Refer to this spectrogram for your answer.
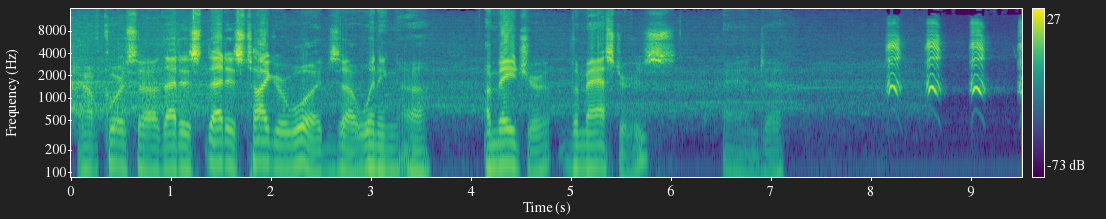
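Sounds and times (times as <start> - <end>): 
speech: 0.1 - 7.2
crow cawing: 8.2 - 9.5.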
